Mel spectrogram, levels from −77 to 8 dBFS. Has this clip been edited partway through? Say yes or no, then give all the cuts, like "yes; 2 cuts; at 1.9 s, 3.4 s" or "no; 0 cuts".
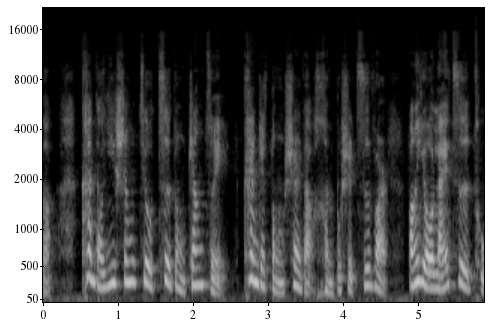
no; 0 cuts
